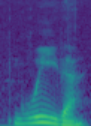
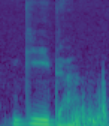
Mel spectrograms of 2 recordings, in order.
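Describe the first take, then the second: First: The u after the g is pronounced. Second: The u after the g is silent. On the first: The speaker calls it right. "la u se pronuncia" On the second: The speaker calls it wrong. "y no"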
